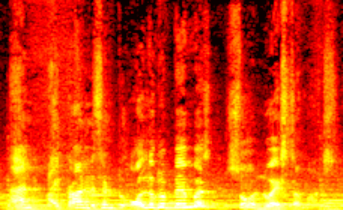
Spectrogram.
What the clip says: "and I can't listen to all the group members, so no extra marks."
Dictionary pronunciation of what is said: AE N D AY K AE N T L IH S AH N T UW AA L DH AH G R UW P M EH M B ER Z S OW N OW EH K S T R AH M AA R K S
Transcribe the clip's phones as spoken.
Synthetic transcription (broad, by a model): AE N D AY K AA N T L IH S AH N T UW AA L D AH G R UW P M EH M B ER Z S OW N OW EH K S T R AH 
